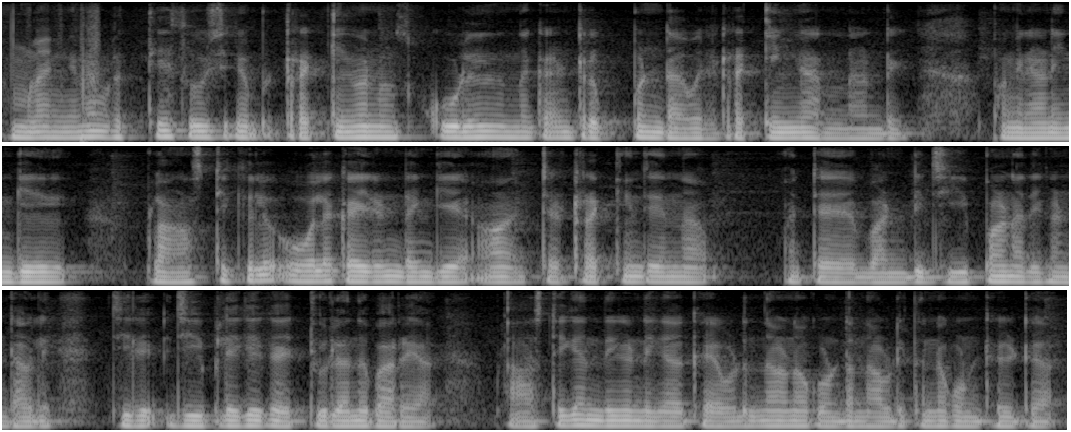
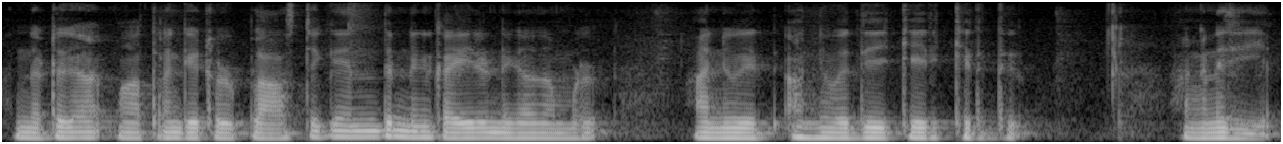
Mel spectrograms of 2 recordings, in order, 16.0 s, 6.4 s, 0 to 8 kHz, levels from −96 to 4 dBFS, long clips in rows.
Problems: low volume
